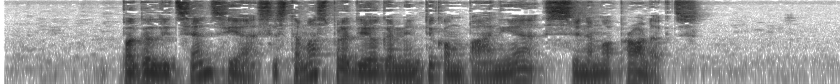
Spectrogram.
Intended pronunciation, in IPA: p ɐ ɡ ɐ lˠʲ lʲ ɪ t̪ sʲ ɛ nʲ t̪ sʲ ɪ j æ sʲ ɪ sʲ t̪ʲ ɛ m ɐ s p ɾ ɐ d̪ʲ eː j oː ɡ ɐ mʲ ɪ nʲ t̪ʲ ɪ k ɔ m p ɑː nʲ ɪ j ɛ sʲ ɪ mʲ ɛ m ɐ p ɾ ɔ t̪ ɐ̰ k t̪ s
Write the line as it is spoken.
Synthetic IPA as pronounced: p ɐ ɡ ɐ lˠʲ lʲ ɪ t̪ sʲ ɛ nʲ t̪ sʲ ɪ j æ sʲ ɪ sʲ t̪ʲ ɛ m ɐ s p ɾ ɐ d̪ʲ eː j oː ɡ ɐ mʲ ɪ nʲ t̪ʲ ɪ k ɔ m p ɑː nʲ ɪ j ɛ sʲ ɪ nʲ ɛ m ɐ p ɾ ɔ d̪ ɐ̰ k t̪ s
